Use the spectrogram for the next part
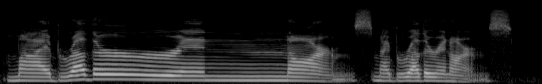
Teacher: arms you have another consonant to vowel link the n in in links over to the a vowel in arms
